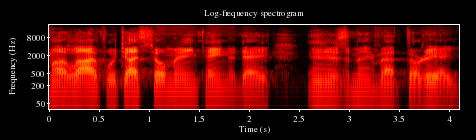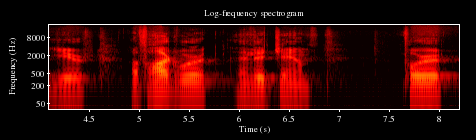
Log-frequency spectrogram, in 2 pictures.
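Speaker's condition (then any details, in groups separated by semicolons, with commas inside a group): Cerebral palsy; lifelong disability since youth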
